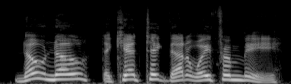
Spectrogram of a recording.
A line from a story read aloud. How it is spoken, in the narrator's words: sang it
